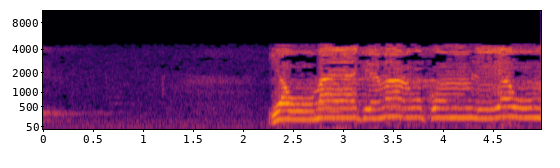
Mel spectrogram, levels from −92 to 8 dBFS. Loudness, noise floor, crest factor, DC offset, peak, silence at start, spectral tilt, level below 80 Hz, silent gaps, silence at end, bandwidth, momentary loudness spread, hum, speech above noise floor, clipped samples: -22 LUFS; -56 dBFS; 16 dB; under 0.1%; -8 dBFS; 0 s; -9 dB/octave; -58 dBFS; none; 0 s; 4.8 kHz; 6 LU; none; 33 dB; under 0.1%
